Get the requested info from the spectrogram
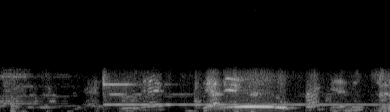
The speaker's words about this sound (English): I got a bell. Hit that liberty bell. Go ahead, girl.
